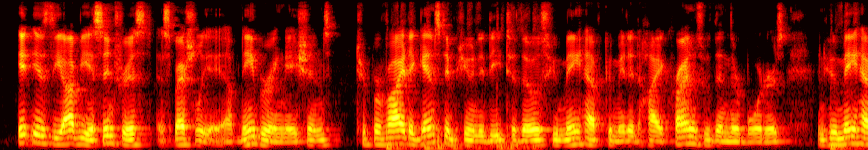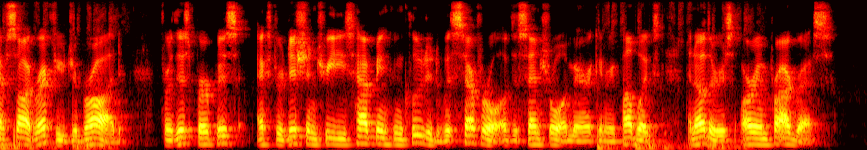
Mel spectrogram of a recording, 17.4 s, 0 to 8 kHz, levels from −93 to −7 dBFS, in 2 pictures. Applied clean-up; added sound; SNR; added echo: none; Writing; 19 dB; none.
